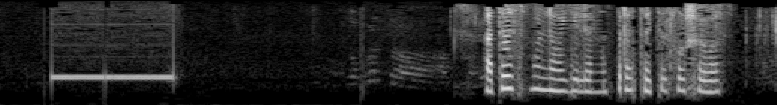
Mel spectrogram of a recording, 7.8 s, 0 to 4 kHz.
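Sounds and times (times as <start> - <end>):
electronic telephone touch-tone beep on a call to a telephone exchange: 0.5 - 1.8
speech: 4.8 - 7.4.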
